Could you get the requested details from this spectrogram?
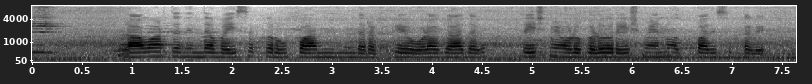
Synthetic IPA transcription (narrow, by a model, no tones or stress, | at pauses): laːʋaːɾd̪ɐd̪ind̪ɐʋɐjsɐkɐɾupaːd̪ɐɾɐkːe̞ɔɭɐɡaːd̪ɐ | ɾeːʂmɛɔɭuɡɐɭuɾeːʂmɛjɐnːuːt̪̚paːd̪isut̪ːɐʋe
